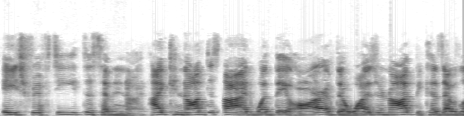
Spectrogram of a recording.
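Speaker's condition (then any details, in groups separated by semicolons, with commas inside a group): Slurred speech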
